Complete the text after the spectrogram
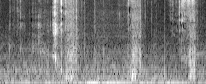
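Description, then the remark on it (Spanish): Crunching of fried potato chips being chewed on a terrace, a few crisp bursts spaced irregularly over a couple of seconds, with no talking. “Eso que suenan son patatas.”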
